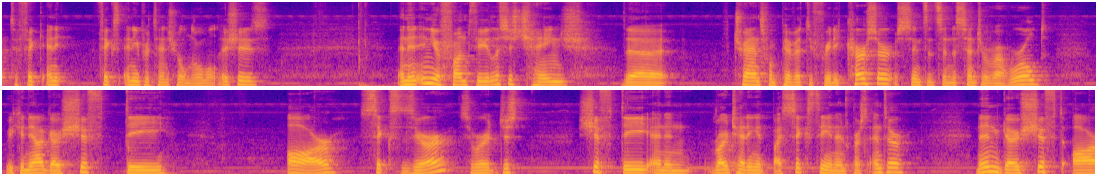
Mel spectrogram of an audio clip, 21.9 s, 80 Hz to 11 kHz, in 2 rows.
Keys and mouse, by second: 1.5 right click, 2.0 middle click, 2.2 right click, 2.9 middle click, 3.5 KP_1, 3.6-5.1 right drag, 5.1-6.5 middle drag, 12.2 shift+d, 21.6 shift+r.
